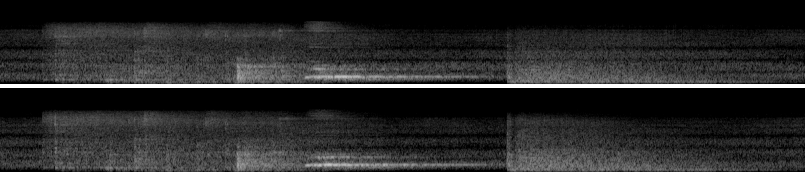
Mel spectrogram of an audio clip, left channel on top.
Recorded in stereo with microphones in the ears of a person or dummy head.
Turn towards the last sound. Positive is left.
turn(degrees=-25)  # may be behind; listen again after turning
